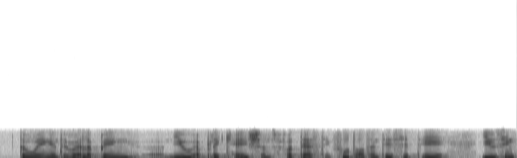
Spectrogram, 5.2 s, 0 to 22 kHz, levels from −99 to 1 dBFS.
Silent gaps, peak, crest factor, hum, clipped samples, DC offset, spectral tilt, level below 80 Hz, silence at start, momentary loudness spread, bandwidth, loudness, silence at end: none; -8 dBFS; 18 dB; none; under 0.1%; under 0.1%; -9.5 dB/octave; -72 dBFS; 0.2 s; 6 LU; 4.1 kHz; -27 LUFS; 0 s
